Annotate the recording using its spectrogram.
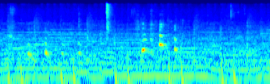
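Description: Soft background music, with short, scattered slurping and sucking sounds of instant ramen noodles being eaten from the cup.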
